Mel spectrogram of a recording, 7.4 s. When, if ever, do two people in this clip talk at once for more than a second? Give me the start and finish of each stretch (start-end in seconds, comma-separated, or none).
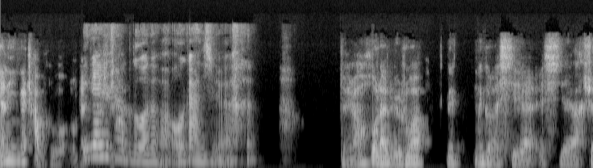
none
